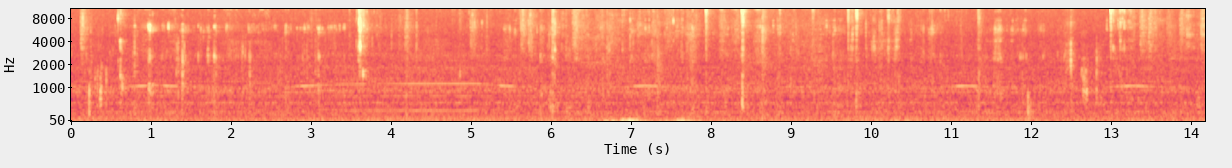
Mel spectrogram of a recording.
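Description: Close-miked chewing of hodu-gwaja, Korean walnut cakes: mouth sounds and small clicks over a steady faint hum, with a low thump about seven seconds in.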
